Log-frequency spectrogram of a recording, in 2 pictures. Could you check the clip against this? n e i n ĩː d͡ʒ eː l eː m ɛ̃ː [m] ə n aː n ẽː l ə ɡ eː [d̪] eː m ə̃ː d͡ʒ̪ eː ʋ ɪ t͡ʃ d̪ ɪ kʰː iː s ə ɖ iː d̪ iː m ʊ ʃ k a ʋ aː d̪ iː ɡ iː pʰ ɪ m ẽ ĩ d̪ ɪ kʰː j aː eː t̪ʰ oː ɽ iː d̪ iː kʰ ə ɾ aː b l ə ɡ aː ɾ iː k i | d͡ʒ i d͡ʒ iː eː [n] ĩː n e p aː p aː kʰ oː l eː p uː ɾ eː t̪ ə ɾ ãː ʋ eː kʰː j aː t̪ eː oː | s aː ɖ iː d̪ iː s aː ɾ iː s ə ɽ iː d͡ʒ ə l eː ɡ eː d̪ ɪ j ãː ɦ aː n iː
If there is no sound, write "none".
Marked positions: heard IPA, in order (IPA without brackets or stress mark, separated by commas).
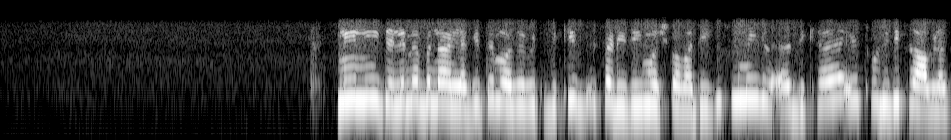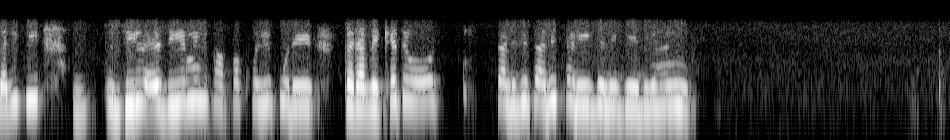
b, t̪, m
